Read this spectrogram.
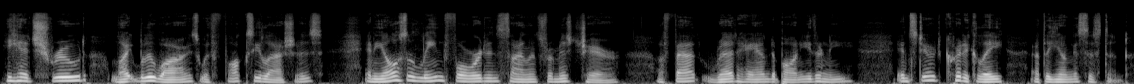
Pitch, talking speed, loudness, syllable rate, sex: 130 Hz, 175 wpm, -18 LUFS, 5.0 syllables/s, male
